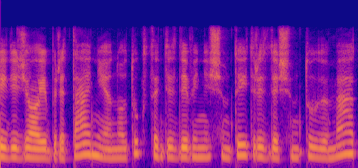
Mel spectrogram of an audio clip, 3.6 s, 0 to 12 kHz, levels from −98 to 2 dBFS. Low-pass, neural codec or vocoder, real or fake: 7.2 kHz; none; real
